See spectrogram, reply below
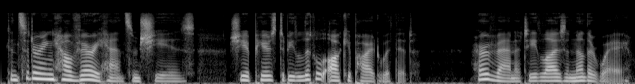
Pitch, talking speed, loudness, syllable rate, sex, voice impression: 180 Hz, 180 wpm, -19 LUFS, 6.2 syllables/s, female, very feminine, adult-like, slightly middle-aged, thin, tensed, slightly powerful, bright, hard, very clear, very fluent, cool, very intellectual, very refreshing, sincere, very calm, very friendly, very reassuring, slightly unique, elegant, slightly sweet, slightly lively, slightly sharp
